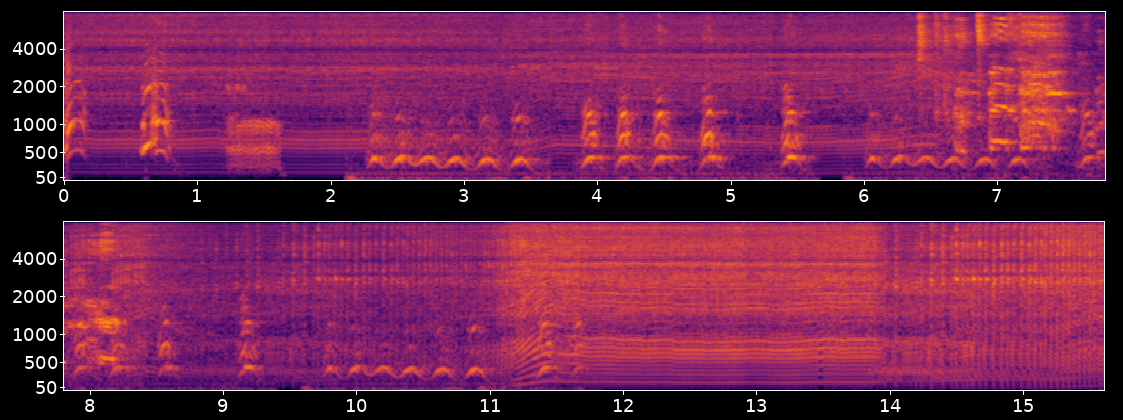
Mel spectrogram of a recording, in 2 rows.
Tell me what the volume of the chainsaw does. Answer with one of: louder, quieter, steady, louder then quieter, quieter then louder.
louder.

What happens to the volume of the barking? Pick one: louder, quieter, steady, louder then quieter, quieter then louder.
quieter.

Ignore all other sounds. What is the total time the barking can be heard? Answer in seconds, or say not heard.
12 s.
